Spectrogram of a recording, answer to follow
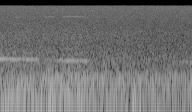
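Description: Low, steady rumble of an ambient intro soundscape, with a few faint thin tones above it that drift slightly down in pitch.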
